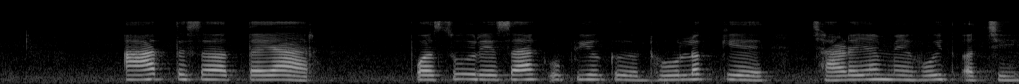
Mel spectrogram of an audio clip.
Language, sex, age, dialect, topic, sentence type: Maithili, female, 18-24, Southern/Standard, agriculture, statement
